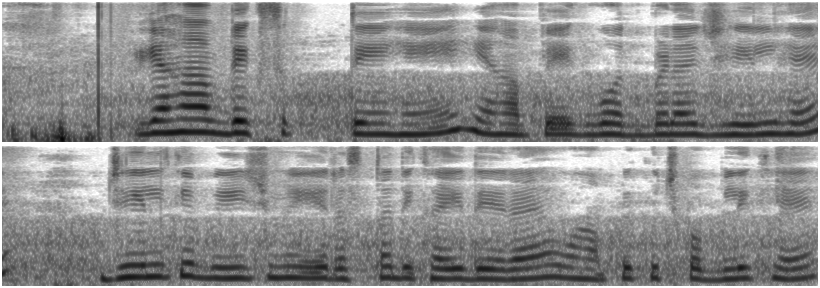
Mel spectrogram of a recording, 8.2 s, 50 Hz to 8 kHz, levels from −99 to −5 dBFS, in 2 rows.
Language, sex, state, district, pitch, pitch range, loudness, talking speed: Hindi, female, Rajasthan, Jaipur, 225 Hz, 215-235 Hz, -21 LUFS, 200 wpm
